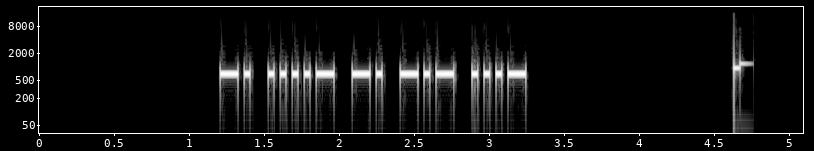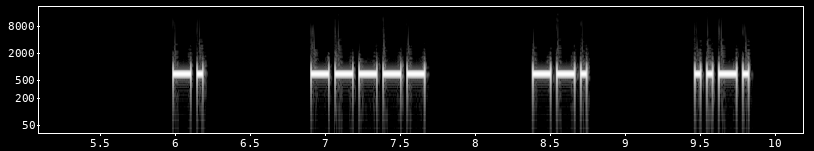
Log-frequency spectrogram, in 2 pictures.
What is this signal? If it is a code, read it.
Morse code, heard as a keyed tone, about 30 wpm, spaced as for 17 wpm, 700 Hz. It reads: N4NKV N0GF
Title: USA Call Signs - 5 Characters - 6x Character Spacing - 30wpm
